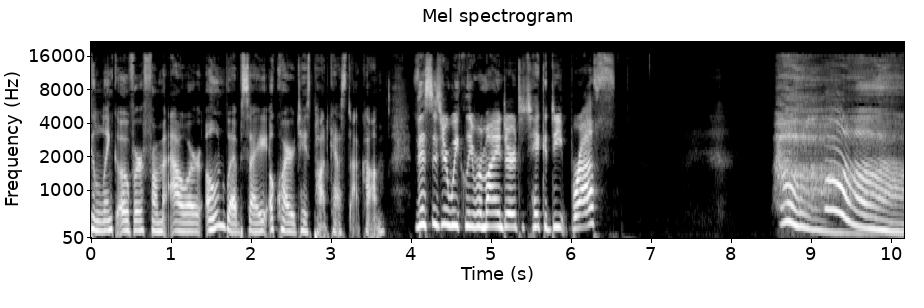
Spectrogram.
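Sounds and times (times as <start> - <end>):
speech: 0.0 - 6.6, 8.6 - 10.1
person yawning aloud: 8.6 - 10.1.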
